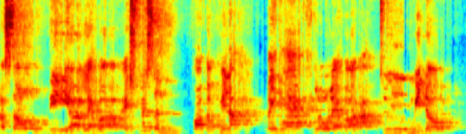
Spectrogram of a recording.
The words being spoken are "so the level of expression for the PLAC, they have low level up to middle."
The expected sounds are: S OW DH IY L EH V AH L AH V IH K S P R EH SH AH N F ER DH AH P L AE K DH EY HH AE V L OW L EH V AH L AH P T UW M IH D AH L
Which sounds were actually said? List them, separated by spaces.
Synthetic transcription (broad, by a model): S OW DH IY L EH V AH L AH V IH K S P R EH S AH N F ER DH AH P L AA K DH EY HH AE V L OW L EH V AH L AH P T UW M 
